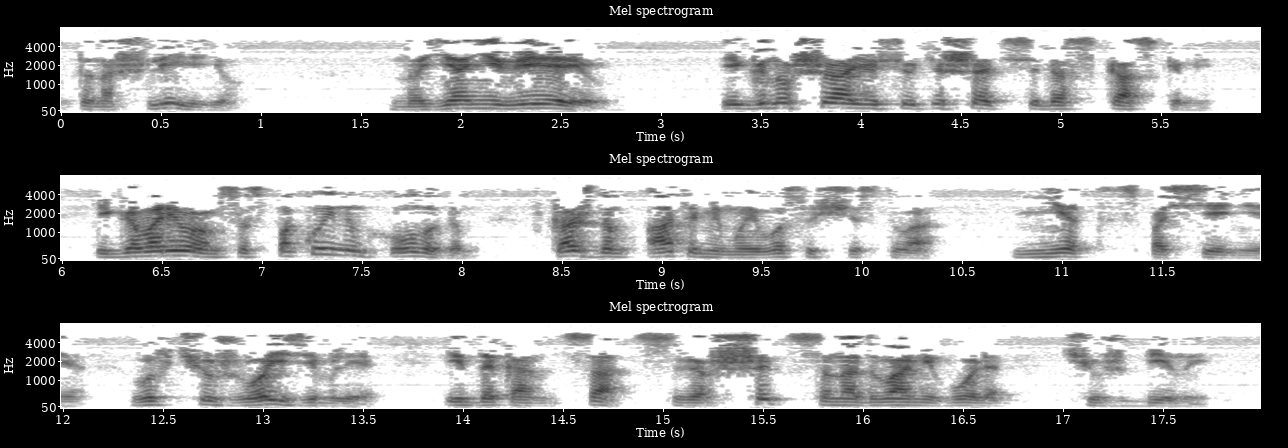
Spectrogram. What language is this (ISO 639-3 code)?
rus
